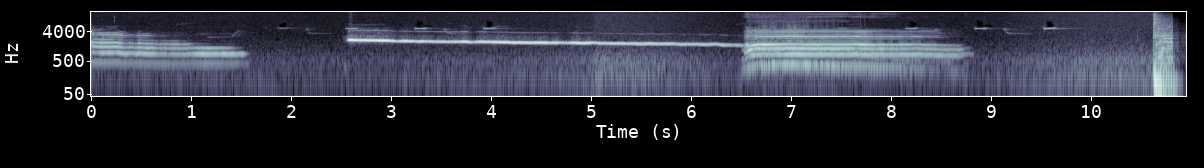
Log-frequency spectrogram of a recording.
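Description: A short cry of "Ah!" at the start, then a long whistle that slides slowly down in pitch for about four seconds, then a wailing cry that also falls in pitch and fades out near the end.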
